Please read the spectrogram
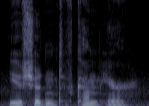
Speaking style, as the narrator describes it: she said softly

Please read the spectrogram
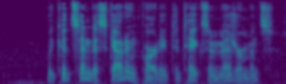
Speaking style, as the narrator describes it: said Azalin

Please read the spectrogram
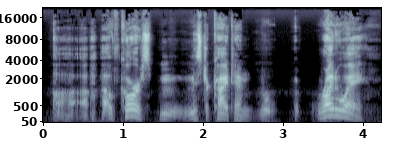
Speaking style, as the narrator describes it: the waiter stammered

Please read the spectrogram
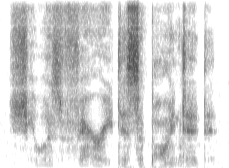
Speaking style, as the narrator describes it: she stage-whispered Mock confidentially

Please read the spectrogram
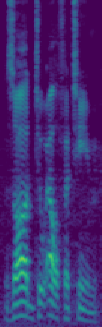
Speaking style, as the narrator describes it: he barked into his hand link

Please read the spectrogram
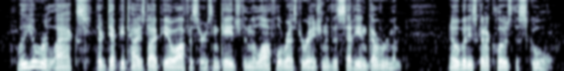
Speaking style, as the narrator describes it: With a sigh, Kaname told her

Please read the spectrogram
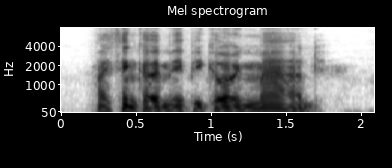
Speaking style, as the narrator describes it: said matter-of-factly

